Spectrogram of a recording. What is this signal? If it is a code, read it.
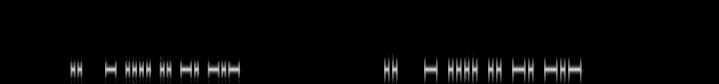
Morse code, heard as a keyed tone, about 36 wpm, 700 Hz. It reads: I THINK I THINK
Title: Speed-Racing - Sets of 2 Words 30wpm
